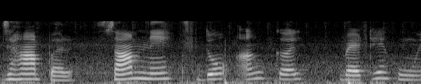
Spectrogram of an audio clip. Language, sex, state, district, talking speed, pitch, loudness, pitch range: Hindi, female, Madhya Pradesh, Dhar, 100 wpm, 240 Hz, -19 LUFS, 220-260 Hz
